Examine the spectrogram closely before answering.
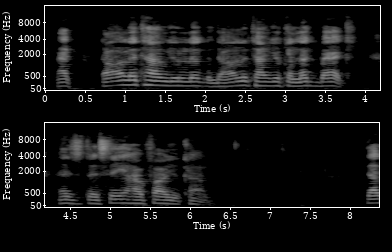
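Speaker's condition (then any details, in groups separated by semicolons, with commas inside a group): Traumatic brain injury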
